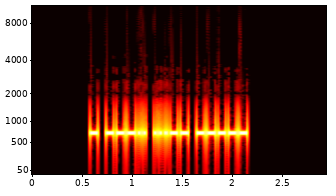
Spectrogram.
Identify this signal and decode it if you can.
Morse code, heard as a keyed tone, about 44 wpm, 700 Hz. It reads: T830
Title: Numbers - Contest Style - 4-Digit 45wpm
